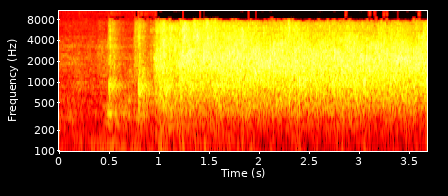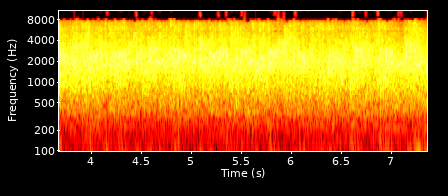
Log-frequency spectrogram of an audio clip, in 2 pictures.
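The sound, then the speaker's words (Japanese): An audience applauds to send off a speaker at the end of a talk. A few scattered claps swell into loud, steady, dense clapping that carries on evenly to the end, with no talking. “皆様拍手でお送りください。”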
